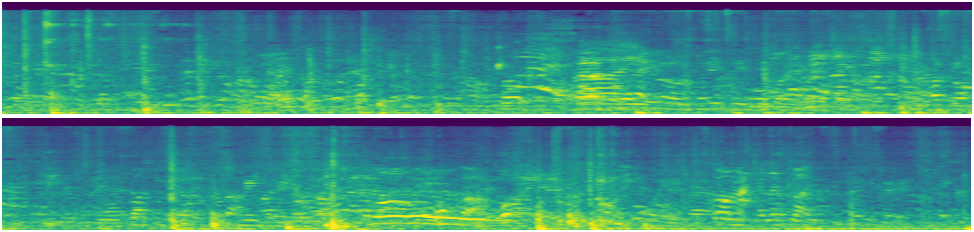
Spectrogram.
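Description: Several men shout angrily close by.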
